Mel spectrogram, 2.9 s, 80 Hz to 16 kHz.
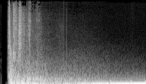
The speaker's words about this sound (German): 18. September 1931. Eine Bombe explodiert in Nordchina. Es scheint klar, ein chinesischer Anschlag auf die von Japan verwaltete und durch japanische Truppen beschützte südmanschurische Eisenbahn.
